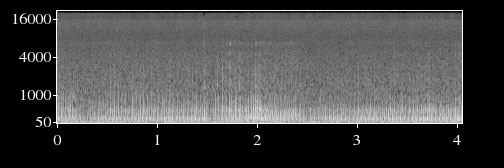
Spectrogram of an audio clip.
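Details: Purring cat: a deep, even, vibrating rumble, slightly louder around its middle, running unbroken with no other noises.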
